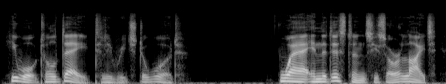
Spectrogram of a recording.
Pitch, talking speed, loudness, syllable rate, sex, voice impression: 110 Hz, 230 wpm, -19 LUFS, 6.5 syllables/s, male, masculine, middle-aged, tensed, powerful, clear, slightly fluent, cool, intellectual, mature, wild, lively, slightly intense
